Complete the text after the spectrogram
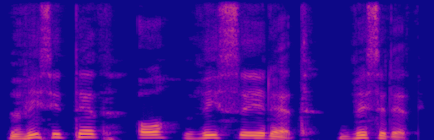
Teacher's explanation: En inglés americano la T de esta palabra también la puedes pronunciar como R, así que puedes decir visited o visited.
